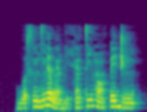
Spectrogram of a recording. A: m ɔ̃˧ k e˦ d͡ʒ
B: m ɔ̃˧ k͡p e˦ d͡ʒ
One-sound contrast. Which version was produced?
B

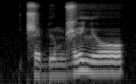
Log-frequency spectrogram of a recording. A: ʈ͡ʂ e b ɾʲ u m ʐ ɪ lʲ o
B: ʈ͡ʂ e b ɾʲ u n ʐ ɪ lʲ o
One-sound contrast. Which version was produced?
A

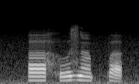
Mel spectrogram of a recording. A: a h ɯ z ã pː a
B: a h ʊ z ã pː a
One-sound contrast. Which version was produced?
B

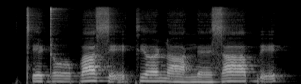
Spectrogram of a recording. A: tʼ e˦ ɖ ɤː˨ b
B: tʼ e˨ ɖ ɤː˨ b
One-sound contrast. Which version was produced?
B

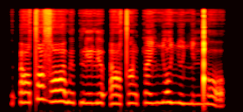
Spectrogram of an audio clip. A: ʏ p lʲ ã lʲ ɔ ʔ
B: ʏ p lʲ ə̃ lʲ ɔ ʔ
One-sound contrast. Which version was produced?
B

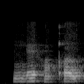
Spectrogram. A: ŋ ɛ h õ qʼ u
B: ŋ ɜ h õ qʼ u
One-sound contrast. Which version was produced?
A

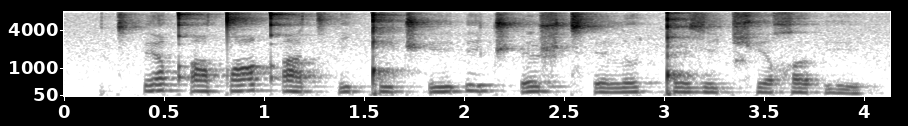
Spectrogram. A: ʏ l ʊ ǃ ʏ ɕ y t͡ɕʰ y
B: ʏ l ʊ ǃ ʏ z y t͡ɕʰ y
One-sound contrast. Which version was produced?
B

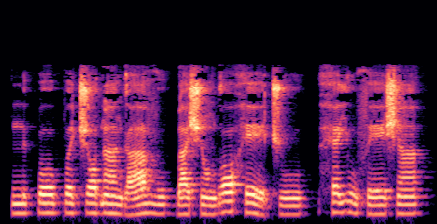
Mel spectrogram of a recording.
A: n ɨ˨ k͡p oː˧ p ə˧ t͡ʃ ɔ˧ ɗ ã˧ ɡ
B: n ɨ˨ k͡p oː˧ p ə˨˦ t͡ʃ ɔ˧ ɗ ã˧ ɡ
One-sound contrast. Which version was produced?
A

